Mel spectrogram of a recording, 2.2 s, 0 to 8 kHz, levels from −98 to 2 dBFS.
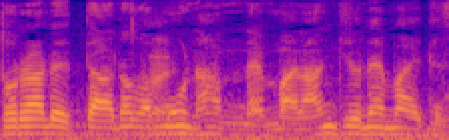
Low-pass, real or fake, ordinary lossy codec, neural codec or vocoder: none; real; none; none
